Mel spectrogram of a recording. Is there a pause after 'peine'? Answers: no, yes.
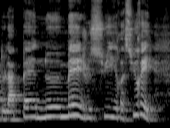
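no. The phrase runs on without a pause after 'peine'. The speaker calls it wrong. "vous ne dites pas"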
